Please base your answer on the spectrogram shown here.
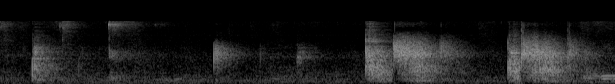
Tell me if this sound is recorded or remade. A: recorded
